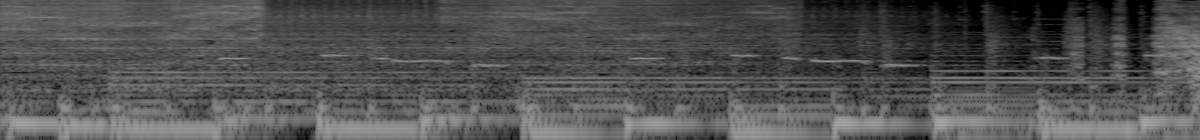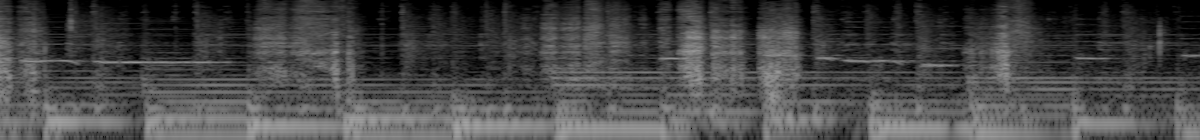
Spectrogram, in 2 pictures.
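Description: Background music with a melody and a repeating bass line throughout. Over it, for the first four seconds or so, a belt grinder hisses as a meat cleaver's edge is sharpened on the belt. Later come several short rasps as the freshly sharpened blade slices through a sheet of paper to test the edge.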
